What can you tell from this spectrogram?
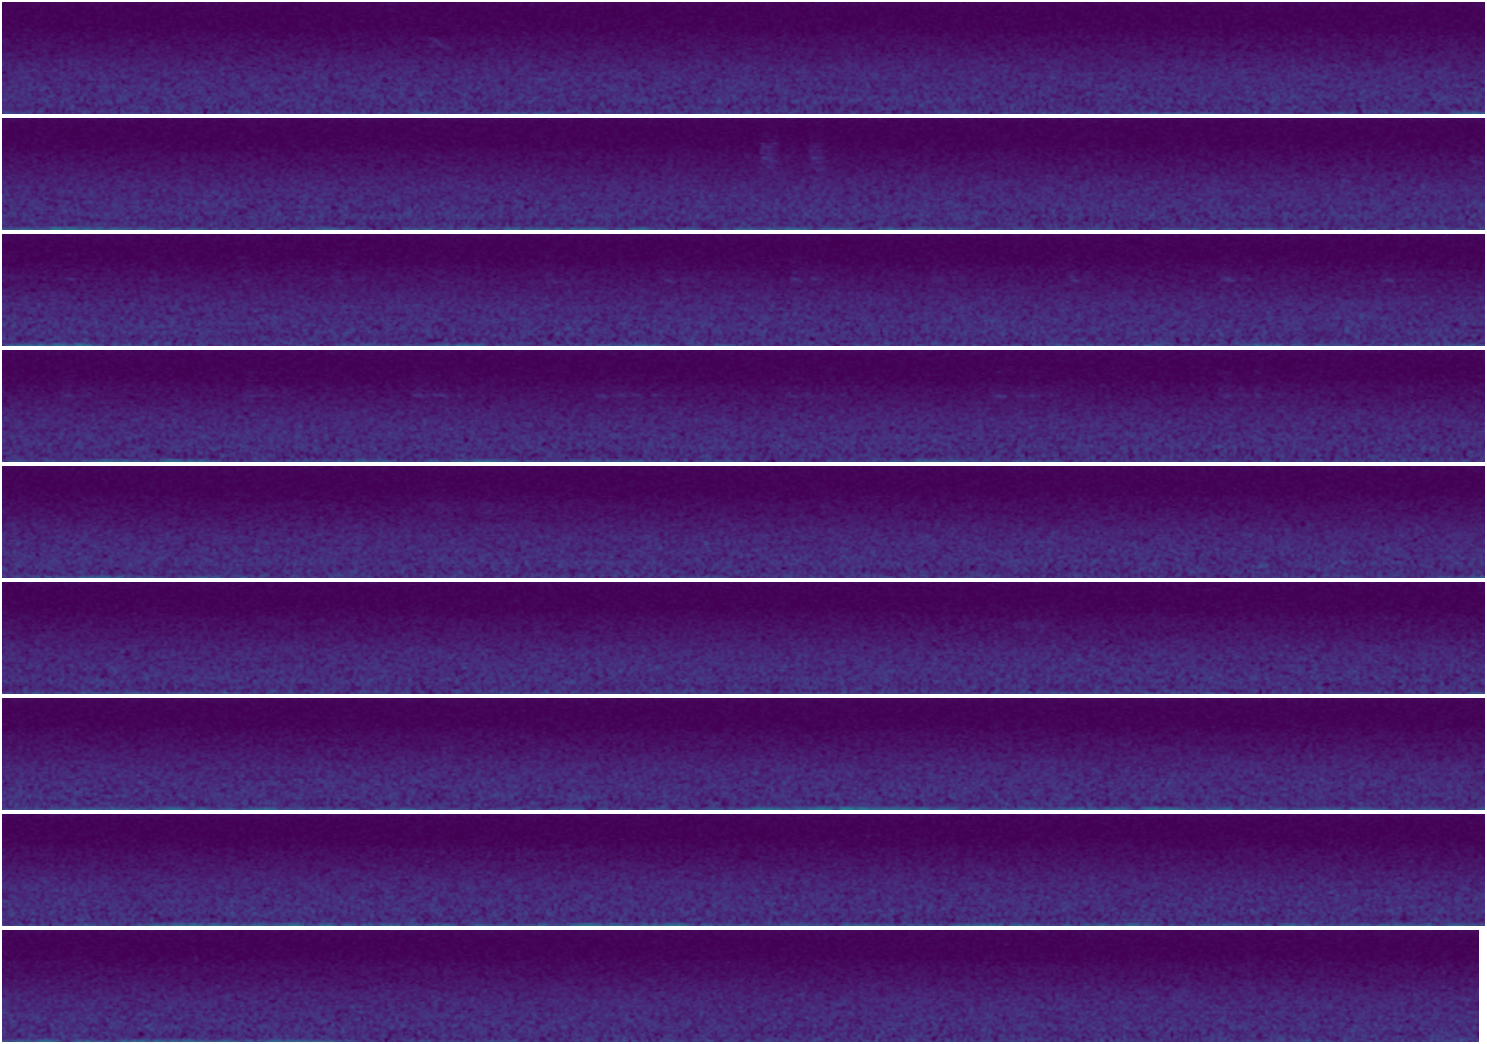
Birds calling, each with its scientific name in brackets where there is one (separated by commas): Gray-crowned Rosy-Finch (Leucosticte tephrocotis)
